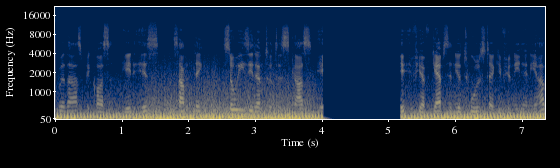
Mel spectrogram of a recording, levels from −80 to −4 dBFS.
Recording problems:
wind noise on the microphone; heavy; 3 dB below the speech
low rumble; loud; throughout; as loud as the speech
audio cutting out; at 4 s for 1 s
abrupt cut into speech; at the end

